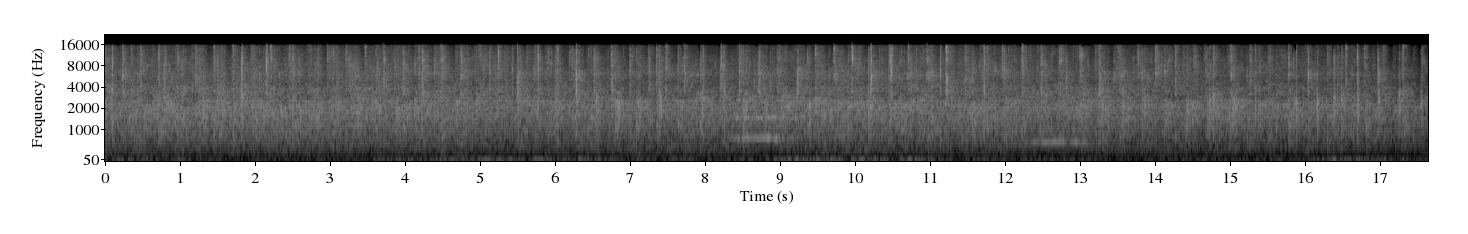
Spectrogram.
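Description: Audience applauding steadily, a dense patter of clapping that dies down at the very end.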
